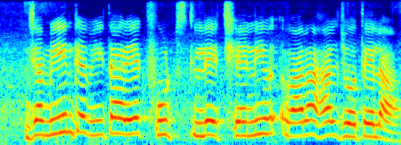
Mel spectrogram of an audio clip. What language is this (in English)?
Bhojpuri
